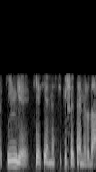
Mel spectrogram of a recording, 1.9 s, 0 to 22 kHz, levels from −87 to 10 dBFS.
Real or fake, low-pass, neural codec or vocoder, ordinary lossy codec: real; 3.6 kHz; none; AAC, 24 kbps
